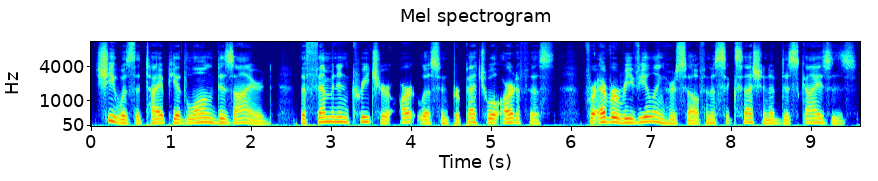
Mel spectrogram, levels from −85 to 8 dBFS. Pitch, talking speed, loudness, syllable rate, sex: 150 Hz, 150 wpm, -21 LUFS, 5.3 syllables/s, male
